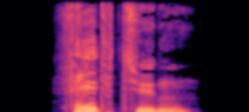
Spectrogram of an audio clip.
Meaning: dative plural of Feldzug
- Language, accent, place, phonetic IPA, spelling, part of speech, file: German, Germany, Berlin, [ˈfɛltˌt͡syːɡn̩], Feldzügen, noun, De-Feldzügen.ogg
